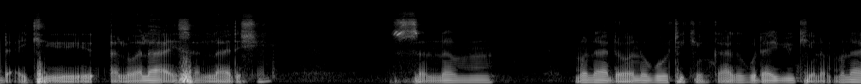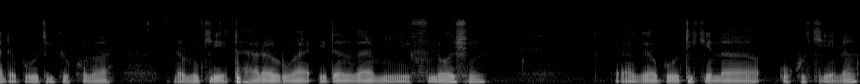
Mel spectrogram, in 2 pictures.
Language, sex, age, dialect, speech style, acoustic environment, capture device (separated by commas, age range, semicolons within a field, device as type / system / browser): Hausa, male, 25-34, Nigeria - Kano, anxious; nervous, silence, mobile / Linux / Chrome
